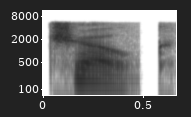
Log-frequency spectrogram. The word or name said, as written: choke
